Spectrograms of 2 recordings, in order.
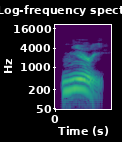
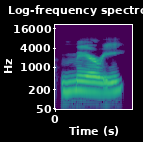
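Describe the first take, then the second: First: The name rhymes with Siri. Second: The name sounds like Mary. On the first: The speaker calls it right. "It's Miri, like Siri" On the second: The speaker calls it wrong. "not Mary, like the mother of Jesus"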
